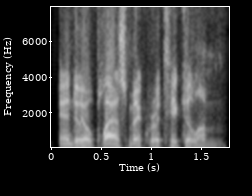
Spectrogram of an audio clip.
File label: "endoplasmic reticulum", American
